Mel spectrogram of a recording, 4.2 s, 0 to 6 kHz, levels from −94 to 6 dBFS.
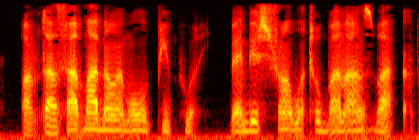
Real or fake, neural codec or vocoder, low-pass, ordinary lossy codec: fake; autoencoder, 22.05 kHz, a latent of 192 numbers a frame, VITS, trained on many speakers; 5.4 kHz; MP3, 32 kbps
